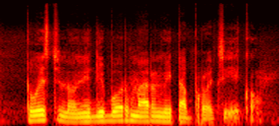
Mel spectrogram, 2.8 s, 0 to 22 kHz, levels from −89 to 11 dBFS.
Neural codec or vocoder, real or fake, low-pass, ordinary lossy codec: codec, 44.1 kHz, 2.6 kbps, DAC; fake; 19.8 kHz; none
